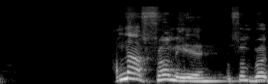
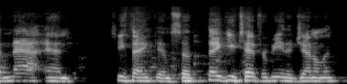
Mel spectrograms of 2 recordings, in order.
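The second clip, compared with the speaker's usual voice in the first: ordinary delivery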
